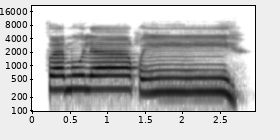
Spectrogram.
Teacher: جو آخری لیٹر ہا ہے وہ بھی ساکن ہو گیا, وقف کی صورت میں، اس لیے اس کو 3 الف کے برابر کھینچیں گے. اور اس مد کو کیا کہتے ہیں جو نظر بھی نہیں آ رہی ہے، اس مد کو کہتے ہیں مد عارض وقفی، یعنی وقف کی صورت میں عارضی طور پر یہاں پر مد آئی ہے.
